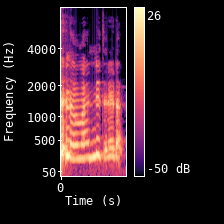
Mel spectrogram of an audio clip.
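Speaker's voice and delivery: slow, sobbing plea; tearful apology. Acted. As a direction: drag the apology out through sobs. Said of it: "ஏன்டா அழுதுட்டு இருக்க".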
